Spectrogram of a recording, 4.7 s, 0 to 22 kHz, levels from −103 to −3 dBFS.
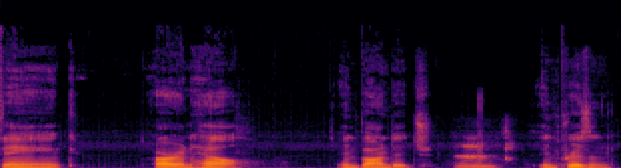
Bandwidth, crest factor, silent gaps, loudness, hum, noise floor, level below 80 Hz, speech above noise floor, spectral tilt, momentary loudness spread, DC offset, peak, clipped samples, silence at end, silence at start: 16 kHz; 24 dB; none; -35 LUFS; none; -74 dBFS; -58 dBFS; 40 dB; -6.5 dB/octave; 16 LU; under 0.1%; -14 dBFS; under 0.1%; 0.1 s; 0 s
